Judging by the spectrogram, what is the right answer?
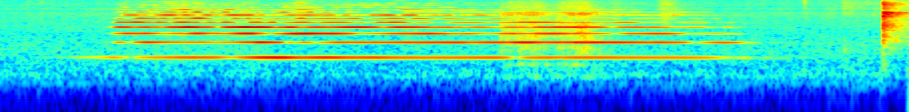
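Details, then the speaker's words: Bicycle front disc brake squealing after cleaning: loud, steady high-pitched squeal for about three seconds while the brake is held; pads turned out contaminated and were replaced, though new pads still squeal just before stopping. "I'm having a problem right now when breaking it's starting to squeal so I want to see if anybody can help me out"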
